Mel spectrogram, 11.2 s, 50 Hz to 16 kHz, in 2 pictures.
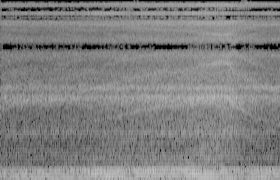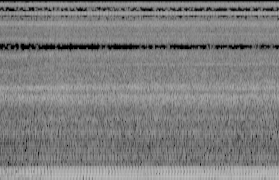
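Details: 1980 Honda Goldwing GL1100 first start after carb rebuild fixing rich running: new idle screws set to 1-1/4 turns, floats set to 15.5mm; smooth, even flat-four burble settling at idle after a blip, no misses.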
